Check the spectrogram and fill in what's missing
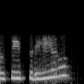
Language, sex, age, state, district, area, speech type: Punjabi, female, 18-30, Punjab, Jalandhar, urban, conversation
